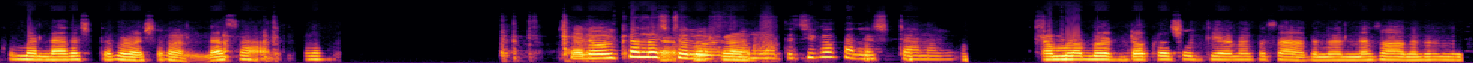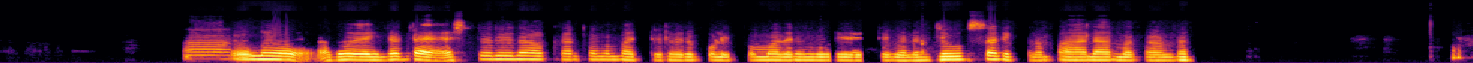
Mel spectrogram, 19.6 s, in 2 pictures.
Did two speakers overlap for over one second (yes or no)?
no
